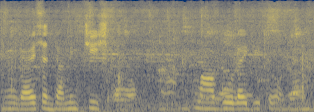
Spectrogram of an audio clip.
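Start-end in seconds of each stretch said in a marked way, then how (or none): none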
